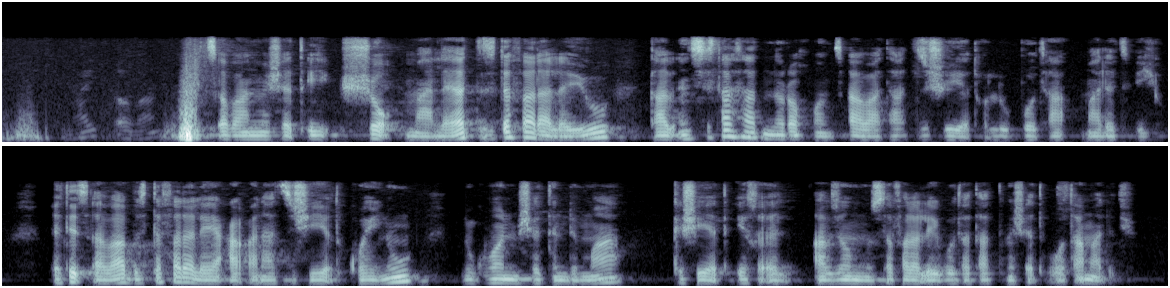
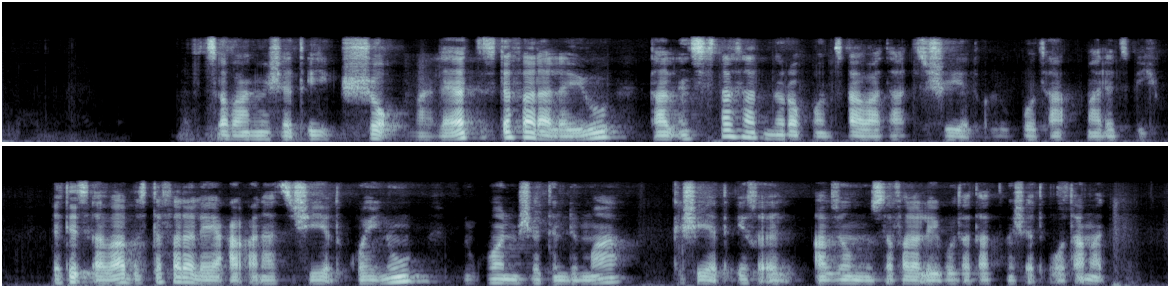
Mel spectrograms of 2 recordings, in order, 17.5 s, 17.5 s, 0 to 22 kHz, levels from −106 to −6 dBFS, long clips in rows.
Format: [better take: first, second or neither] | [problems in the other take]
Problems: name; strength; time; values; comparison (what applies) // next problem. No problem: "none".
first | noise reduction (neural mask model DeepFilterNet 3)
